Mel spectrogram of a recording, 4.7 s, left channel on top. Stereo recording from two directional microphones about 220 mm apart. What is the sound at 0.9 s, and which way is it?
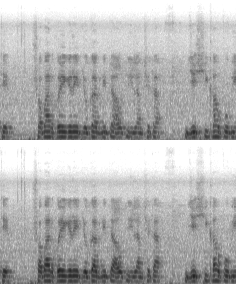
Speech, 15° left (ahead or behind).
